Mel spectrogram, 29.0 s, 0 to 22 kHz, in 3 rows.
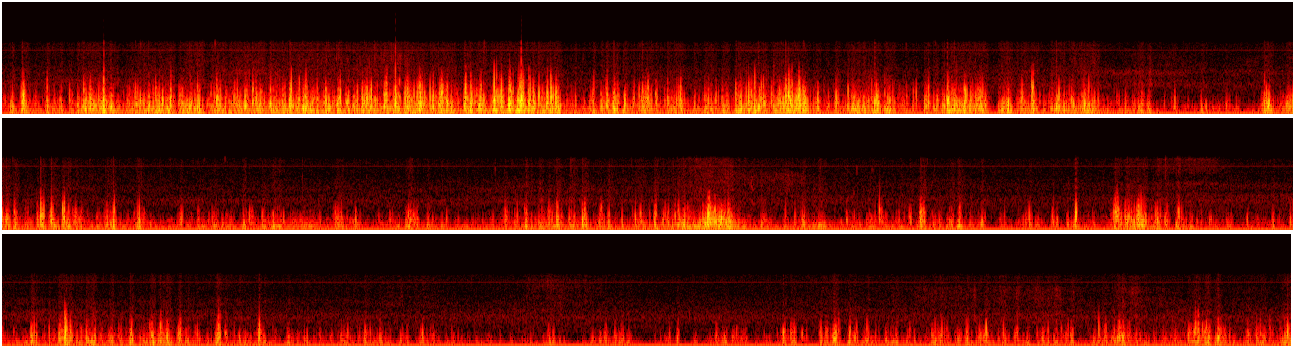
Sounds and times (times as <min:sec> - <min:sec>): Wind noise (microphone): 0:00.0 - 0:29.0.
